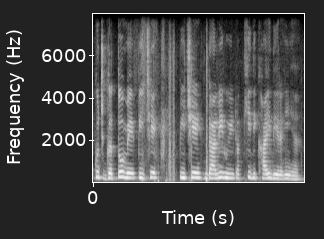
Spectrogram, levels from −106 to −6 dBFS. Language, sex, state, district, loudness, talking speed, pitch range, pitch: Hindi, female, Bihar, Bhagalpur, -17 LUFS, 155 wpm, 205-235 Hz, 220 Hz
